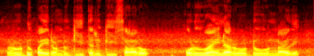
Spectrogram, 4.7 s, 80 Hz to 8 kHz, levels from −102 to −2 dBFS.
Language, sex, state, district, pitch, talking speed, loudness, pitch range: Telugu, male, Telangana, Mahabubabad, 125 Hz, 90 wpm, -17 LUFS, 120-130 Hz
